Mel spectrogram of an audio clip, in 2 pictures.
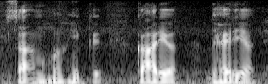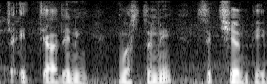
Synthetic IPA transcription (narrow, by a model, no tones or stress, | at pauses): saːmuɦikː | aːɾjɐd̪ʱɐjɾjɐt͡ʃɐʔit̪jaːd̪ini | ʋɐst̪uni | ʃikʃʰjɐnt̪i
